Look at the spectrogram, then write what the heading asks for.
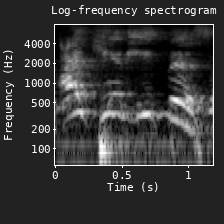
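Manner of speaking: high, drawn-out mock whine; whining child. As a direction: imitate your young son whining. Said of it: "he starts whining and literally crying".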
